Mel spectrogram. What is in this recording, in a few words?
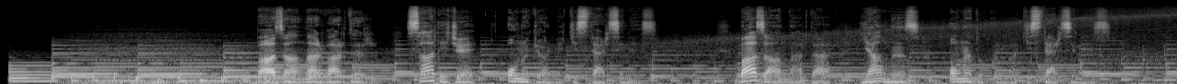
turkish m commercial, Turkish voice; voice demos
